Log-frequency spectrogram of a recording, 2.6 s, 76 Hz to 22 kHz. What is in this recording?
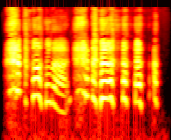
Adult Woman Tickled 'Hold on'! hahahaha Authentic Acting
Authentic Acting of Laughter! Getting Tickled to the point that you can't speak. Check out our whole pack :D
Recorded with Stereo Zoom H6 Acting in studio conditions Enjoy!
humor, tickled, getting-tickled, hilarious, human, female, voice, acting, happy, woman, tickle, lady, Funny, chuckle, vocal, Laughing, tickling, Laugh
